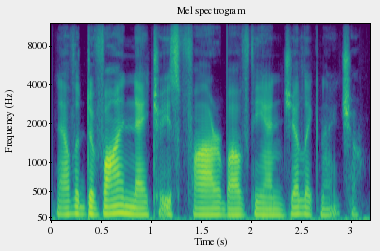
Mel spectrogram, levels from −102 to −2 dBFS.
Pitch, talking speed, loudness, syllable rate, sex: 110 Hz, 190 wpm, -19 LUFS, 6.6 syllables/s, male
